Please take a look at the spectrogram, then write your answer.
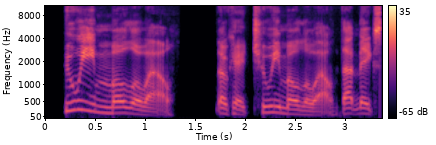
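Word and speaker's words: Tuimoloau: How do you pronounce JT's name? Tui Moloau.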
